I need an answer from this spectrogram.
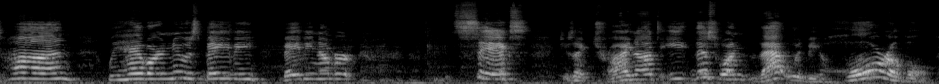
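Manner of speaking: high, sing-out voice of an acting wife; hammed-up innocence, pitched high; put-on wifely announcement. Wife presenting a fake baby to husband, hammed-up.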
